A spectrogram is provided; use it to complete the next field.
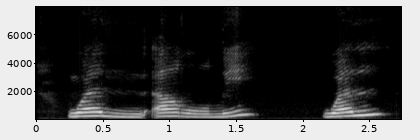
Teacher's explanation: alif lam yang bertemu dengan huruf qamariyah yaitu Hamzah di sini lam sukunnya dibaca dengan izhar atau dengan jelas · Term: alif lam Al qamariyah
